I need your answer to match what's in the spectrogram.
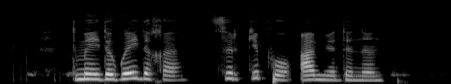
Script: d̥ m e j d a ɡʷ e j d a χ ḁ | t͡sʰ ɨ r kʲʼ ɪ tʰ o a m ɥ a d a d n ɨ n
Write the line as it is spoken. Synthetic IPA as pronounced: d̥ m e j d a ɡʷ e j d a χ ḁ | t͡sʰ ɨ r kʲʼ ɪ pʰ o a m ɥ a d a n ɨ n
